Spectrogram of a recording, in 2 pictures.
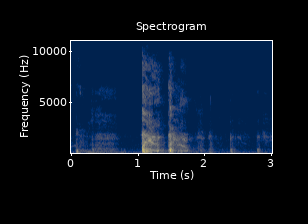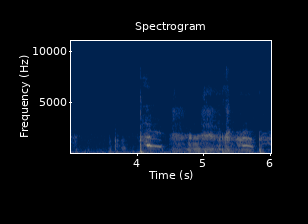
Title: bronchospasm coughing chest wheezing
